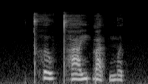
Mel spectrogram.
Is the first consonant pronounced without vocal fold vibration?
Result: yes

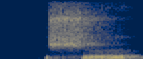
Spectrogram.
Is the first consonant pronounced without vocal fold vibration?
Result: yes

